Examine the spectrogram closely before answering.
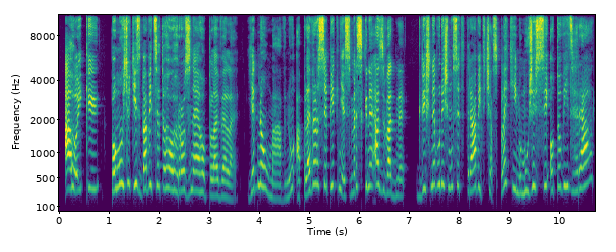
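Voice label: female Czech drama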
